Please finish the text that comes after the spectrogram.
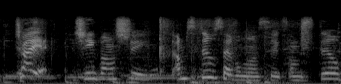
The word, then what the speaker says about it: Givenchy: Givenchy. Oh, it's French. Try it. Givenchy.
